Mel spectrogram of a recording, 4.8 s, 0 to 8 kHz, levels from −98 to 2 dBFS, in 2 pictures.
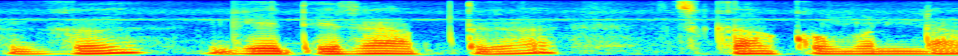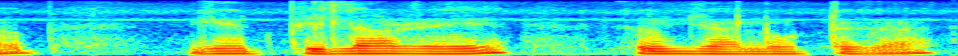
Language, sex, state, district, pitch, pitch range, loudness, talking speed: Wancho, male, Arunachal Pradesh, Longding, 135 Hz, 130-140 Hz, -15 LUFS, 175 wpm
